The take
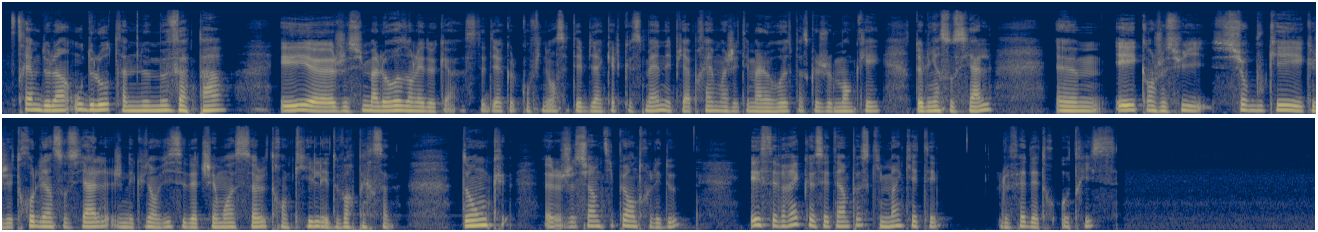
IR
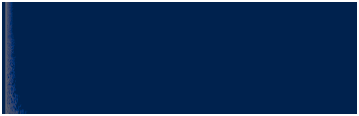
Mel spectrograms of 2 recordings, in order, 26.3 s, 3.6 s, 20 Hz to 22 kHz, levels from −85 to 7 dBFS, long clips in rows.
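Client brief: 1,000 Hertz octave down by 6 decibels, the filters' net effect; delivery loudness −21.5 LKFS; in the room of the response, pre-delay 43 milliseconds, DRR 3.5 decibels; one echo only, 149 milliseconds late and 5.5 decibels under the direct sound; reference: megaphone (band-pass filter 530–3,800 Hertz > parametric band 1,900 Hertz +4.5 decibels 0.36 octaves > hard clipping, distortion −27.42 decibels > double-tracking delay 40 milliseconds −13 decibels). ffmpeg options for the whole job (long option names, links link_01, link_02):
-filter_complex "[0:a]equalizer=frequency=1000:width_type=o:gain=-7.5,aecho=1:1:149:0.531,asplit=2[link_01][link_02];[1:a]atrim=start_sample=2205,adelay=43[link_03];[link_02][link_03]afir=irnorm=-1:irlink=0,volume=-1.5dB[link_04];[link_01][link_04]amix=inputs=2:normalize=0,highpass=530,lowpass=3800,equalizer=frequency=1900:width_type=o:width=0.36:gain=4.5,asoftclip=type=hard:threshold=-14.5dB,asplit=2[link_05][link_06];[link_06]adelay=40,volume=-13dB[link_07];[link_05][link_07]amix=inputs=2:normalize=0,volume=8dB"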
